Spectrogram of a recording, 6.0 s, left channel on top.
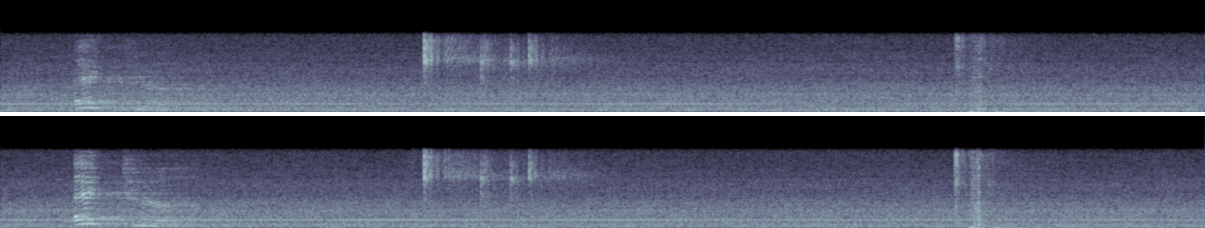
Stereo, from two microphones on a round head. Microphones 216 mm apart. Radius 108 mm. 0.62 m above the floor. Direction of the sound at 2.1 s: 5° left (ahead or behind).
